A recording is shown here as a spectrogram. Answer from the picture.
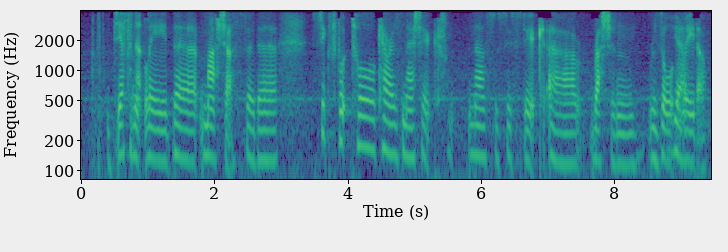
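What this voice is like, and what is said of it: Australian accent. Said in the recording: “We can't help but notice your Australian accent.”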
